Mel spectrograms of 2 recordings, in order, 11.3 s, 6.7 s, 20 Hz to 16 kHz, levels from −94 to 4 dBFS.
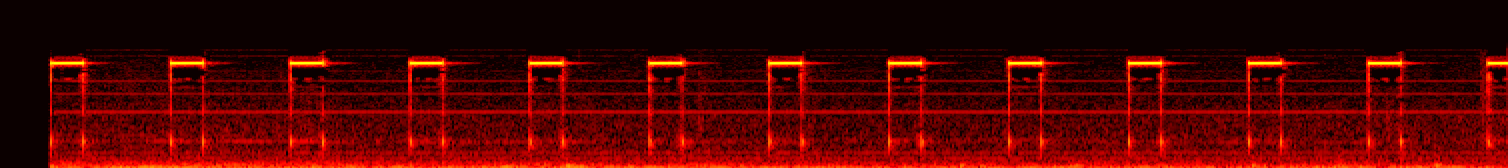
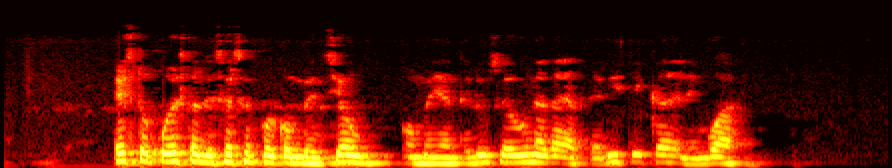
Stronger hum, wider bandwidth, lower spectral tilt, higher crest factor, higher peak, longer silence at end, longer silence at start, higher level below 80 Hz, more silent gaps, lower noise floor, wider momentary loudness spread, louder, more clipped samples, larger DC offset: neither; second, 4.7 kHz vs 5.4 kHz; second, 2.5 dB/octave vs -11 dB/octave; about the same, 10 dB vs 14 dB; second, -14 dBFS vs -2 dBFS; second, 0 s vs 1.05 s; second, 0.4 s vs 0.85 s; first, -48 dBFS vs -56 dBFS; neither; second, -50 dBFS vs -75 dBFS; about the same, 11 LU vs 10 LU; second, -20 LUFS vs -15 LUFS; neither; neither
